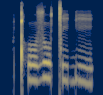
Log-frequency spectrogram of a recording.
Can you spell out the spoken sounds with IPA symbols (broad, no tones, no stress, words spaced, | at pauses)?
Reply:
ǃʰozo ǀiɠi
